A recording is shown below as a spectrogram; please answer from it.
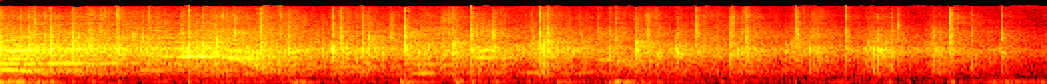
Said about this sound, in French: Du coup, on peut les applaudir pour qu'ils viennent, s'il vous plaît,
